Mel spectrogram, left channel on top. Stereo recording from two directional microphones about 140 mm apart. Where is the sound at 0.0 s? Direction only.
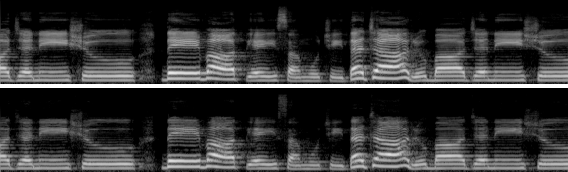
20° left (ahead or behind).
